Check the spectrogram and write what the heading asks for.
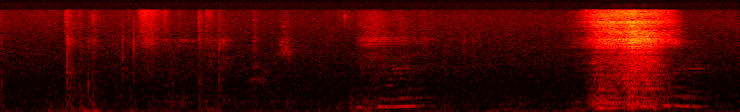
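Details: Animal standing and sneezing: quiet snuffling breaths, then a single sharp, hissing nasal sneeze near the end.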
